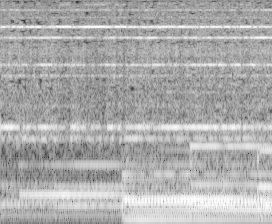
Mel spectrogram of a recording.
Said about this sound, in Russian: Около полуночи женщина разбудил телефонный звонок.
